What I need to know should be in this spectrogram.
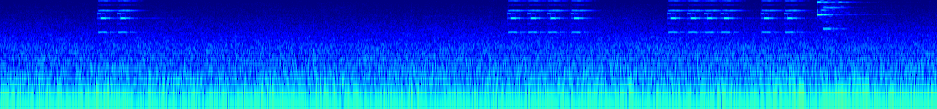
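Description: Short electronic beeps sound as a menu choice moves.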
